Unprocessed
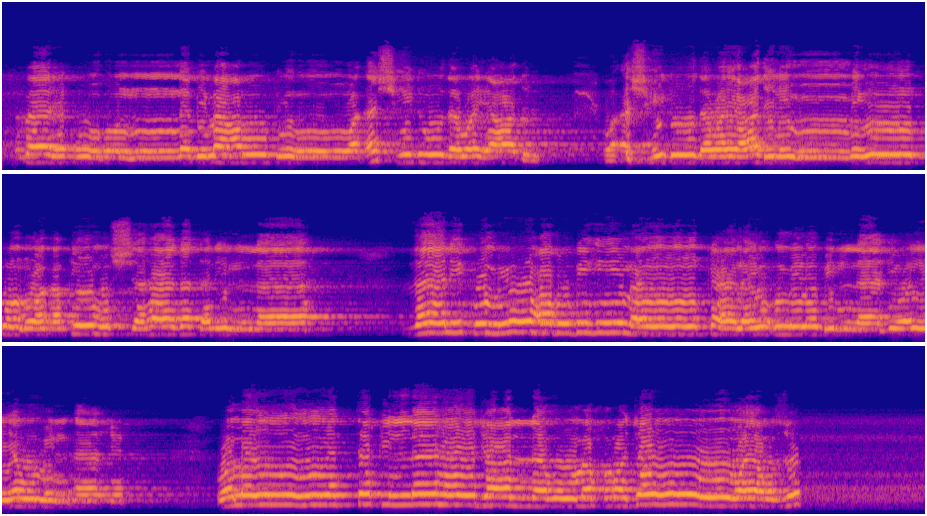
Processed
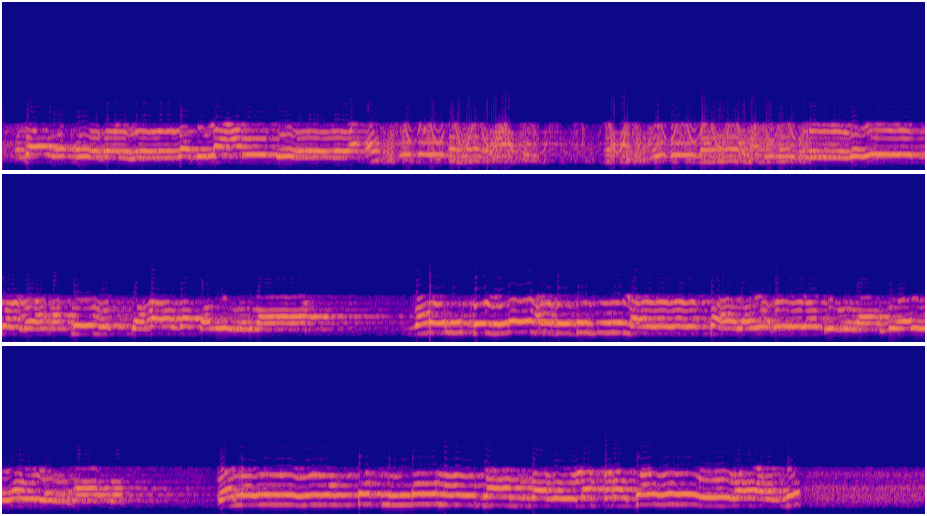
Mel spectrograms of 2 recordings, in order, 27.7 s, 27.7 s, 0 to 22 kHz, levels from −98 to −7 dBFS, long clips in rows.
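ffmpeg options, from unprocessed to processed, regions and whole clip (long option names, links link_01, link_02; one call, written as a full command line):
ffmpeg -i in.wav -filter_complex "[0:a]asettb=1/sr,asplit=3[link_01][link_02][link_03];[link_01]atrim=end=3.784[link_04];[link_02]atrim=start=3.78:end=8.08,asetpts=PTS-STARTPTS,afade=type=in:duration=0.004:curve=qsin,afade=type=out:start_time=4.296:duration=0.004:curve=qsin,highpass=frequency=310:poles=1,acrusher=samples=33:mix=1:aa=0.000001:lfo=1:lforange=19.8:lforate=3.9,tremolo=f=280:d=0.75[link_05];[link_03]atrim=start=8.076[link_06];[link_04][link_05]acrossfade=duration=0.004:curve1=hsin:curve2=qsin[link_07];[link_07][link_06]acrossfade=duration=0.004:curve1=qsin:curve2=hsin,asettb=1/sr,asplit=3[link_08][link_09][link_10];[link_08]atrim=end=13.504[link_11];[link_09]atrim=start=13.5:end=15.15,asetpts=PTS-STARTPTS,afade=type=in:duration=0.004:curve=qsin,afade=type=out:start_time=1.646:duration=0.004:curve=qsin,equalizer=frequency=500:width=0.31:gain=13.5,bandreject=frequency=700:width=5.2,aeval=exprs='clip(val(0),-1,0.178)':channel_layout=same[link_12];[link_10]atrim=start=15.146[link_13];[link_11][link_12]acrossfade=duration=0.004:curve1=hsin:curve2=qsin[link_14];[link_14][link_13]acrossfade=duration=0.004:curve1=qsin:curve2=hsin,afftfilt=real='re*between(b*sr/4096,200,1100)':imag='im*between(b*sr/4096,200,1100)':win_size=4096:overlap=0.75,acompressor=threshold=-35dB:ratio=10" out.wav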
